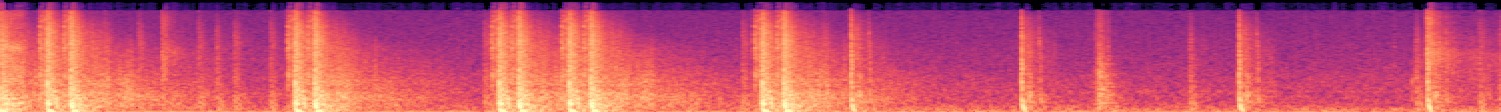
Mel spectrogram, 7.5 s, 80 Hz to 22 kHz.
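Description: Gunfire in the ArmA 3 military simulation game, sharp single and paired shots spaced out irregularly, loud and close at first, then lighter cracks that sound more distant.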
